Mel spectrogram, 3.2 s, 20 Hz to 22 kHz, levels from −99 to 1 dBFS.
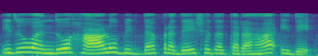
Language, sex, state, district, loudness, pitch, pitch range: Kannada, female, Karnataka, Bidar, -17 LUFS, 250 Hz, 230-275 Hz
